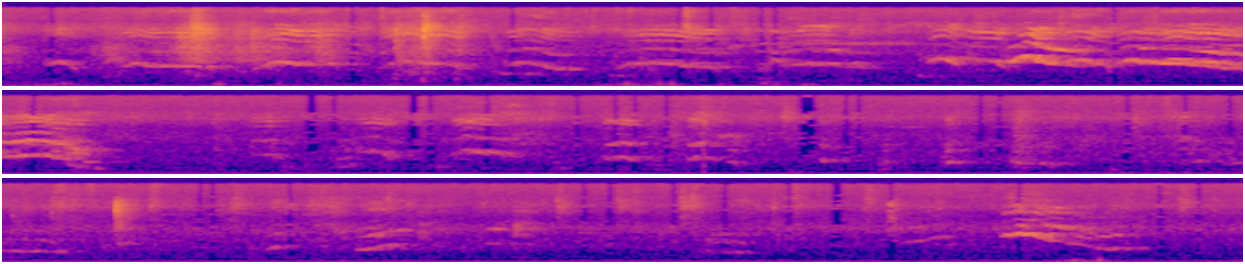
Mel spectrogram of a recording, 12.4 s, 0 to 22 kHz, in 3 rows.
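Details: Litter of puppies close to six weeks old, filmed in 2014, several whining together in a busy burst of overlapping squeaky cries for about four seconds, then occasional single whimpers amid shuffling and bumps.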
